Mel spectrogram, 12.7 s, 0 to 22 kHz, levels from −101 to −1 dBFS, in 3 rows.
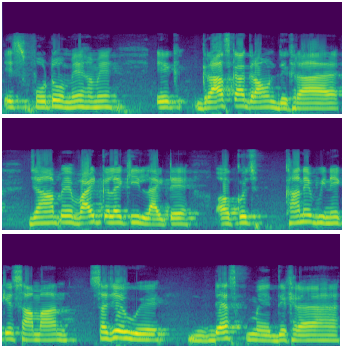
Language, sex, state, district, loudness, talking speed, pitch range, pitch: Hindi, male, Uttar Pradesh, Lucknow, -13 LUFS, 140 wpm, 155-185 Hz, 170 Hz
